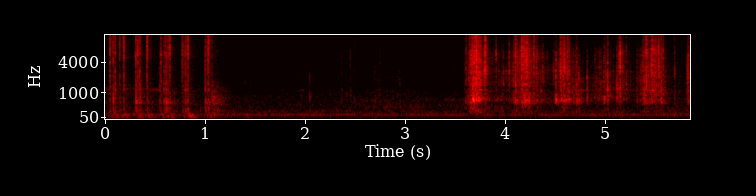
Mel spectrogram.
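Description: Long purple nails tap quickly on the lid and edges of a clear plastic coffin-shaped box full of candies while it is held. The bright, crisp clicks come in a rapid burst, then pause for about two and a half seconds of near silence before resuming in louder, denser clusters.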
